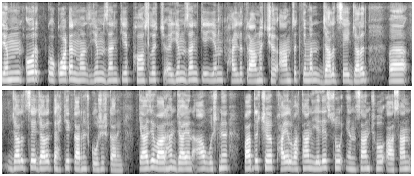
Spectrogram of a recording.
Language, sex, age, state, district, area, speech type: Kashmiri, male, 18-30, Jammu and Kashmir, Kulgam, rural, spontaneous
